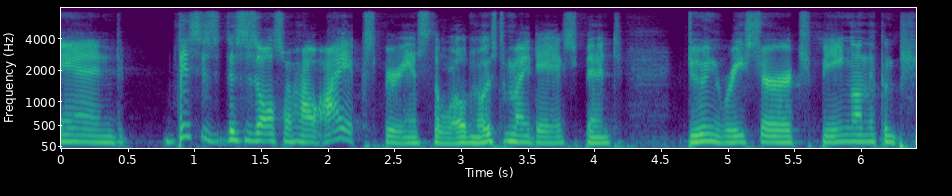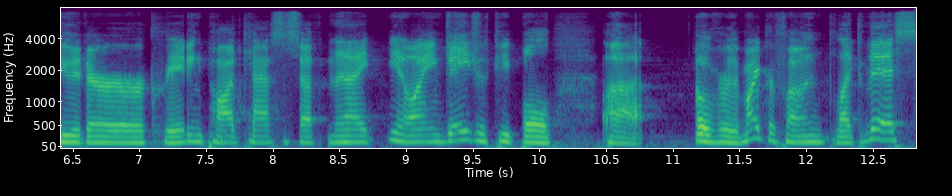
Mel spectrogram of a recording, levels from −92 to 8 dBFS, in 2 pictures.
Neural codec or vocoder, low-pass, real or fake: codec, 44.1 kHz, 2.6 kbps, SNAC; 7.2 kHz; fake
